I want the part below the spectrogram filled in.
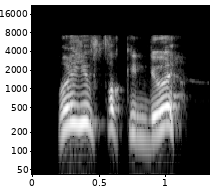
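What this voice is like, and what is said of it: Poor put-on Geordie accent. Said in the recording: “Was that your Geordie accent? ... That was terrible.”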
